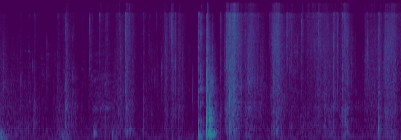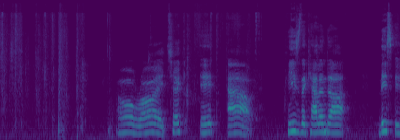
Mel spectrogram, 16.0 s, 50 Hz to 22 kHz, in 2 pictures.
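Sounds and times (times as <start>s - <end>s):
package being torn open: 0.7s - 9.6s.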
